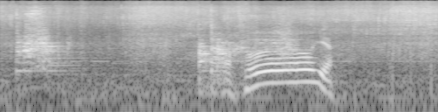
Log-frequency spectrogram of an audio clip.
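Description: Hamburger buns for boudin burgers sizzling loudly on a Blackstone griddle as they are flipped, with a steady close frying hiss and a scrape of the spatula. Someone speaks briefly and someone whistles a short tune over it.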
